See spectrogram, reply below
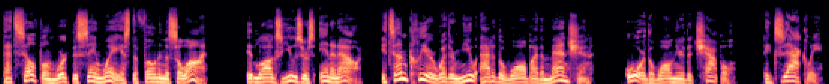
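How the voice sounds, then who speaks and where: A man voicing an earnest young male detective in a video game, thoughtful and anguished but resolute, with deliberate, analytical phrasing. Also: medium pitch, animated, dry recording, studio quality, lightly acted. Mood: analytical, serious. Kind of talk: dramatic video game voice acting, deductive explanation.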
